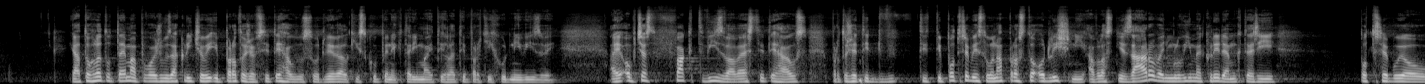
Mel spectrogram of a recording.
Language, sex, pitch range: Czech, male, 120-150 Hz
